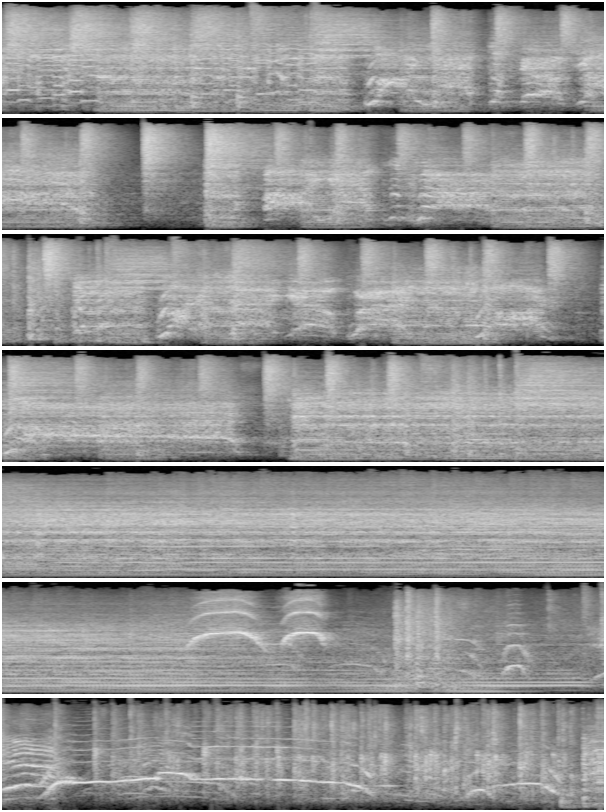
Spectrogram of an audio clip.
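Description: Live heavy metal band with distorted guitars, drums and vocals playing a chugging stop-start passage of hits with brief silences. Then a final chord rings out for several seconds, and whistles and shouts from the crowd come in near the end.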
